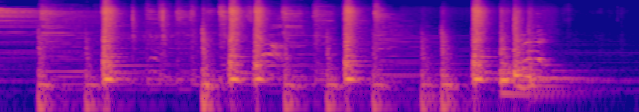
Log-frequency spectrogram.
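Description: A beginner playing a drum kit: a loud crash at the start, then single drum strikes at uneven gaps, with ringing between them, dying away near the end.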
